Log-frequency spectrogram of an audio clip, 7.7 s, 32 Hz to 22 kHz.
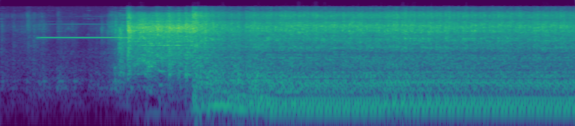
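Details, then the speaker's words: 1997 Lexus LX450 LS-swapped: cranks and catches, then loud raw idle through open headers with uneven lumpy exhaust beat, running on 7 cylinders; eighth injector dead (measures about 500 ohms), replacement used injectors planned. "It's really loud. It sounds like an open header LS on 7 cylinders. That's what it is."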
